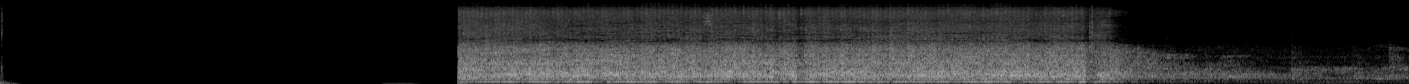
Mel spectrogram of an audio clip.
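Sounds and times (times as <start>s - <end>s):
motor humming: 4.6s - 14.0s.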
